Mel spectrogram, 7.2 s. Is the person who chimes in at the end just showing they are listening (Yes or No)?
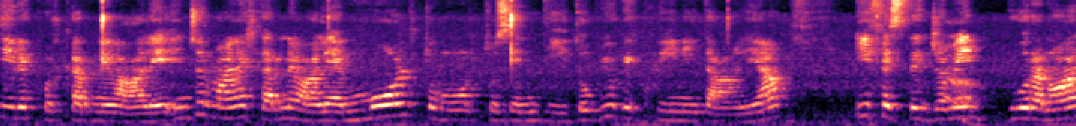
Yes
